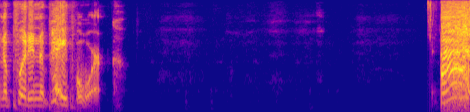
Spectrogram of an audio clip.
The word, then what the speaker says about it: Ai: I say you know AI in ancient days was not pronounced AI they did not phonetically break it down and say AI land of AI was pronounced the land of I just for your keep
